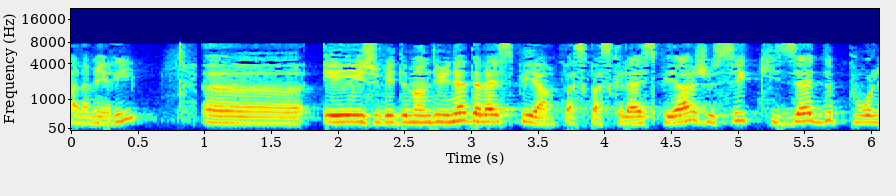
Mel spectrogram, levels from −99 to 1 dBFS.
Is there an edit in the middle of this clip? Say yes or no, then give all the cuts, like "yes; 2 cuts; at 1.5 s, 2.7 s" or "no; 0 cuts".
yes; 2 cuts; at 0.9 s, 3.8 s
